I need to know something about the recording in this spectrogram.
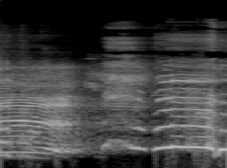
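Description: A woman wailing in a drawn-out cry: a slightly falling cry at the start, a brief lull, then a long steady held note near the end.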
